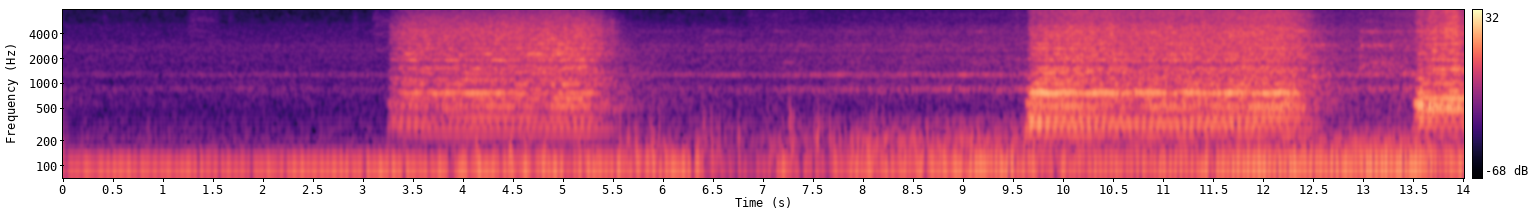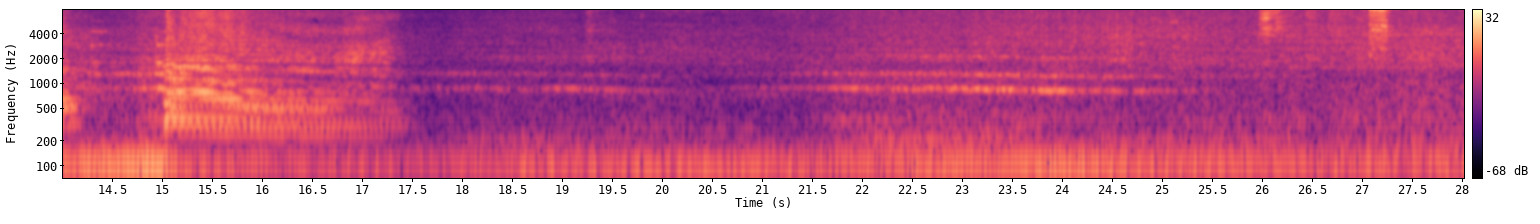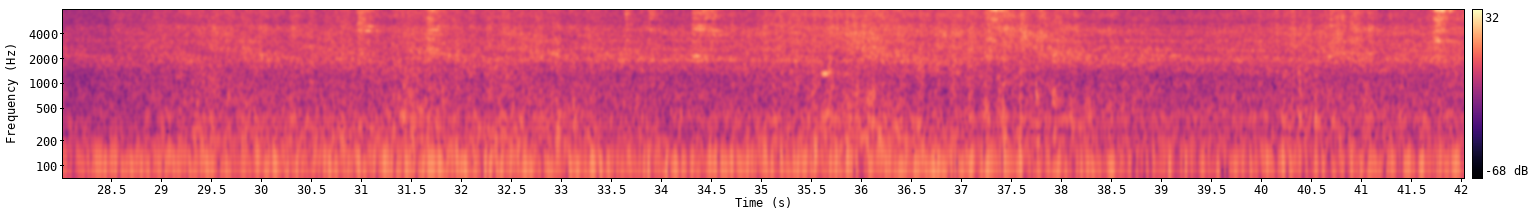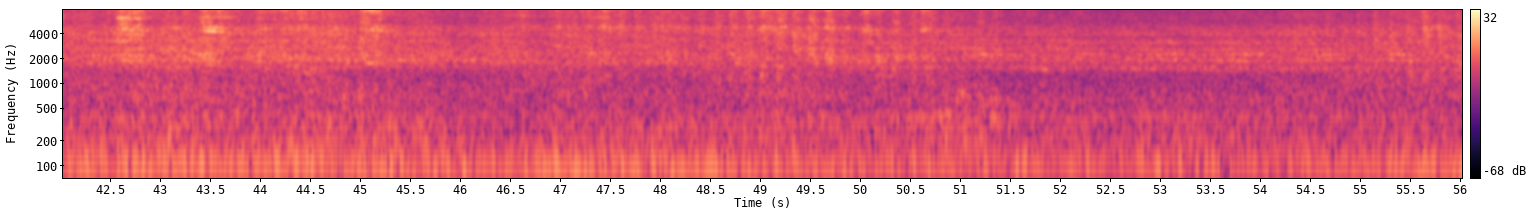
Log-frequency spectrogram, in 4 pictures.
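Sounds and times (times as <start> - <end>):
train wheels rumbling on rail: 0.0 - 56.0
wheels clacking over rail joints: 28.9 - 51.7, 54.2 - 56.0.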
